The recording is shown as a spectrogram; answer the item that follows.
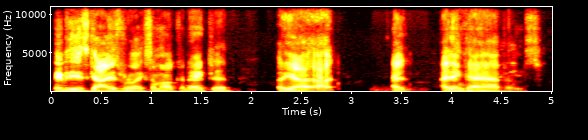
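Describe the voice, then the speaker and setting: Easygoing halting male host. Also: mid-range voice, a bit bright, no echo, clean studio sound. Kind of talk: casual live-stream chat.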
